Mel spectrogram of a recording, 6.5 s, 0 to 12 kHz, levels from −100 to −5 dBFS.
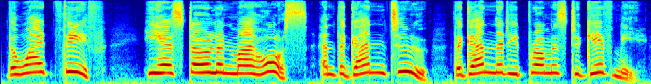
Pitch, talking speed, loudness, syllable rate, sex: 300 Hz, 185 wpm, -15 LUFS, 4.3 syllables/s, female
